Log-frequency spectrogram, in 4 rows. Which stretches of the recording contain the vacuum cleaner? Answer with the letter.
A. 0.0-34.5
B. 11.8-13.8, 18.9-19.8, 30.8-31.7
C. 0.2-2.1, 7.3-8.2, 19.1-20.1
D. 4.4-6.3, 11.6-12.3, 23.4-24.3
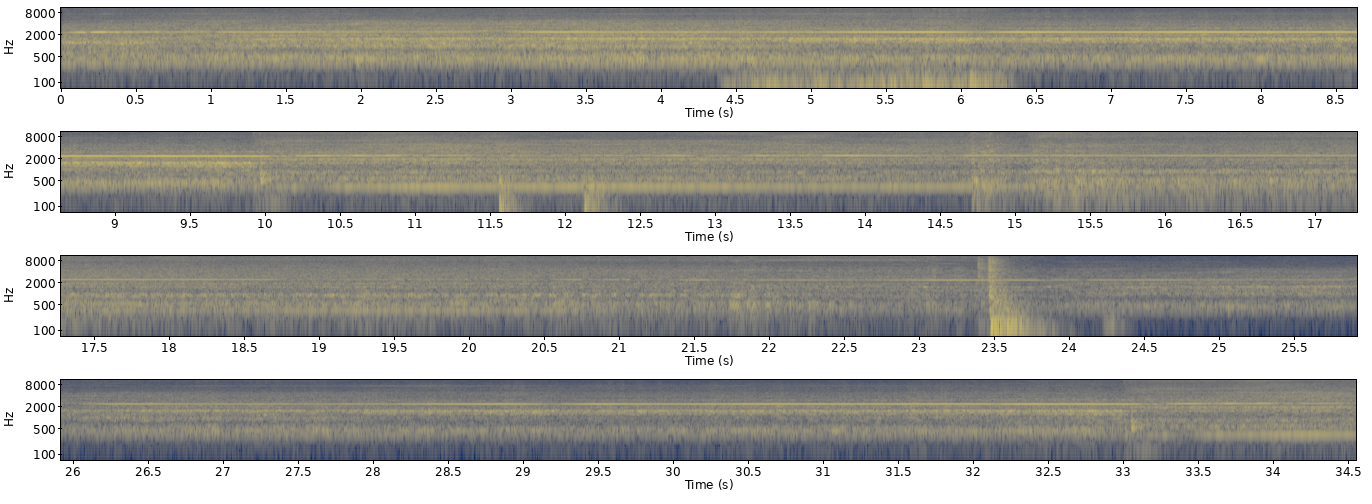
A.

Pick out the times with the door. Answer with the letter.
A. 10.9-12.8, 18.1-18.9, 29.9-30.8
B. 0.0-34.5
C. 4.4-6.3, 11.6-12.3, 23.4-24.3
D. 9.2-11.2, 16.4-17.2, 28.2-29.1
C.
